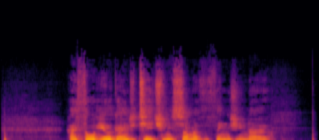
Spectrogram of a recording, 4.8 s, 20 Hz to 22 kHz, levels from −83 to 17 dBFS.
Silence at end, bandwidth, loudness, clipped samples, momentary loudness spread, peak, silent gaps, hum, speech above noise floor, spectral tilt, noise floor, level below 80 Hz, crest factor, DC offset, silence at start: 0.7 s; 13 kHz; -15 LUFS; under 0.1%; 11 LU; -2 dBFS; none; none; 30 dB; -5.5 dB/octave; -44 dBFS; -52 dBFS; 14 dB; under 0.1%; 0.05 s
